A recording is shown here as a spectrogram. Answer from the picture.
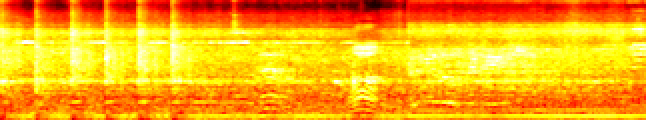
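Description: A steady machine hum, with a quick run of sharp knocks over the first two seconds and a voice talking faintly in the background.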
